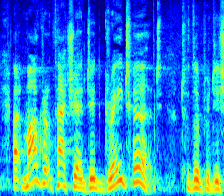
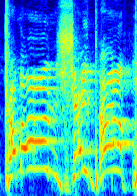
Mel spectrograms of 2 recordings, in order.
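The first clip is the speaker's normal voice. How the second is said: high shouted scolding; mock shout; much slower than usual. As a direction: bark it like a drill sergeant. Mocking a former minister.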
